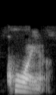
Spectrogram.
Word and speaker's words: coir: Co Co IR where according to google when you pronounce it it was a Koi Koi Co Co Co so that's it I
